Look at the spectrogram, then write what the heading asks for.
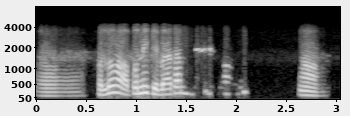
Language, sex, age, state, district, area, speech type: Assamese, male, 18-30, Assam, Morigaon, rural, conversation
